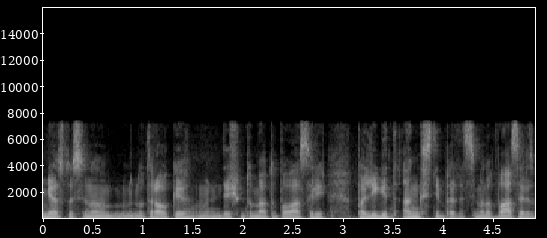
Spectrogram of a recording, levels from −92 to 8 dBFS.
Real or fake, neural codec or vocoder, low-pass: real; none; 7.2 kHz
